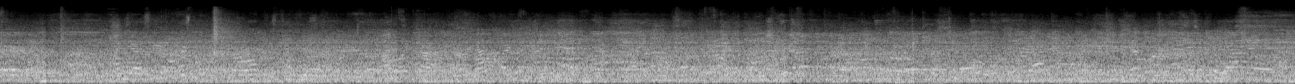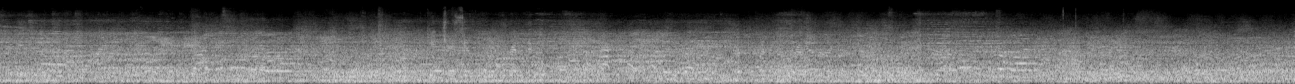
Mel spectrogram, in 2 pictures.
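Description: A large crowd chatters loudly all around in an echoing hall.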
